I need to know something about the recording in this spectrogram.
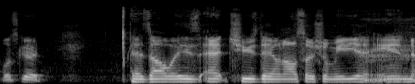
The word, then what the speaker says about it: CHWSDY: that asks on YouTube how to pronounce the podcast it is Tuesday because I don't know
